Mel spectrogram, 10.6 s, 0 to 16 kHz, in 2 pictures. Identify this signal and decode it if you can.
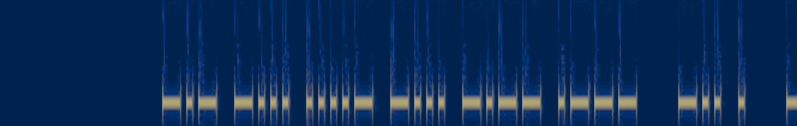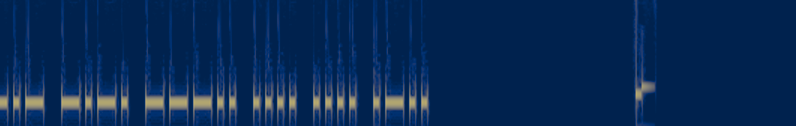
Morse code, heard as a keyed tone, about 32 wpm, 700 Hz. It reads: KB4BYJ DE KC8HHL
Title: USA Callsign DE Callsign 30wpm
